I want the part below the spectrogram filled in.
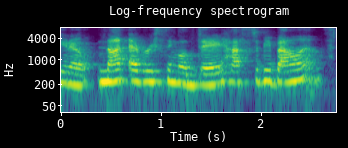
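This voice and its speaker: With an unremarkable speaking voice, a woman talks at a moderate pace and a fairly high pitch. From Mexico, moved to US at five. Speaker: lawyer. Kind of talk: interview.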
